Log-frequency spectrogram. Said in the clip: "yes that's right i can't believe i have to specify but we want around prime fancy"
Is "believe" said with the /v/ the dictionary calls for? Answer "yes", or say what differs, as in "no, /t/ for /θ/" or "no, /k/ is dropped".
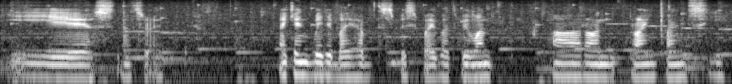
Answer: no, /b/ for /v/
